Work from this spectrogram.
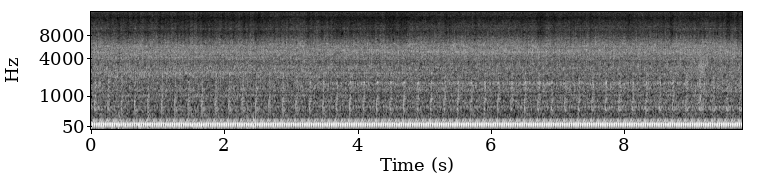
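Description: Steady idle with a regular tapping knock, about 160 a minute, evenly spaced over the low engine hum; source not yet identified.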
